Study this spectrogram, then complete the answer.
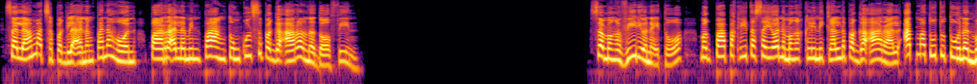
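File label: tagalog interactive voice response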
